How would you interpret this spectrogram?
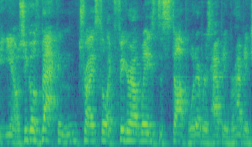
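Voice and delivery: ordinary talk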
